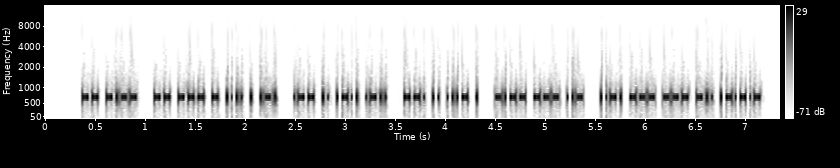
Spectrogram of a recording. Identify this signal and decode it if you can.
Morse code, heard as a keyed tone, about 50 wpm, 700 Hz. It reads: MY MOTHER WILL GIVE YOU FOOD.
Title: Sentences from Top 1000 Words - Review Part 1 - 50wpm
